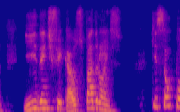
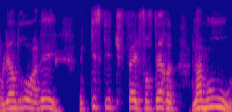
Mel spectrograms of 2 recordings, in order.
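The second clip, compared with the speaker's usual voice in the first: friends' voice; 2 semitones higher than usual. Retold or imitated. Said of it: "Meus amigos falavam".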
